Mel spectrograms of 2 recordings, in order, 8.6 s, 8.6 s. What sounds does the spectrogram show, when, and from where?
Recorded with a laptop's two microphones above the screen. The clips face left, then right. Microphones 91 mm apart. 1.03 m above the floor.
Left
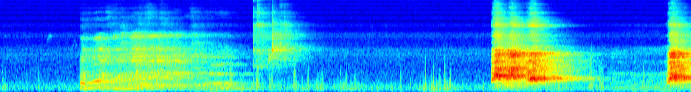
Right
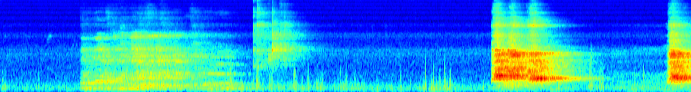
1.0 s laughter: 60° left (ahead or behind), 0.7 m; by 2.9 s 5° left (ahead or behind), 2.5 m
3.2 s chewing: 10° right (ahead or behind), 1.1 m
6.1 s a dog barking: 30° left (ahead or behind), 0.7 m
